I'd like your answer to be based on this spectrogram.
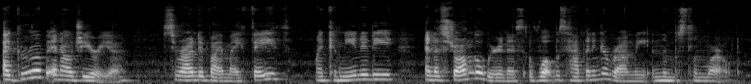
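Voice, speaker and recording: A woman's voice: mid-range voice, expressive, a little fast, a little mellow, lightly acted, rough recording. A woman narrating in first person as a young man recounting his life story, earnest and read from a script.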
